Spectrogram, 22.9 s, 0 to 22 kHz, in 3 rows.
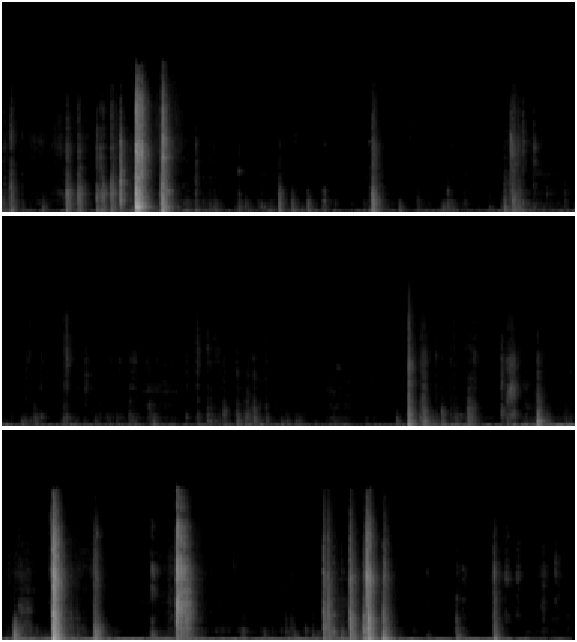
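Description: Plastic clips of an iBook G3 Clamshell's display bezel clicking and snapping as the bezel is pried off the lid. Irregular sharp clicks throughout, with the loudest snaps coming about three-quarters of the way in.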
